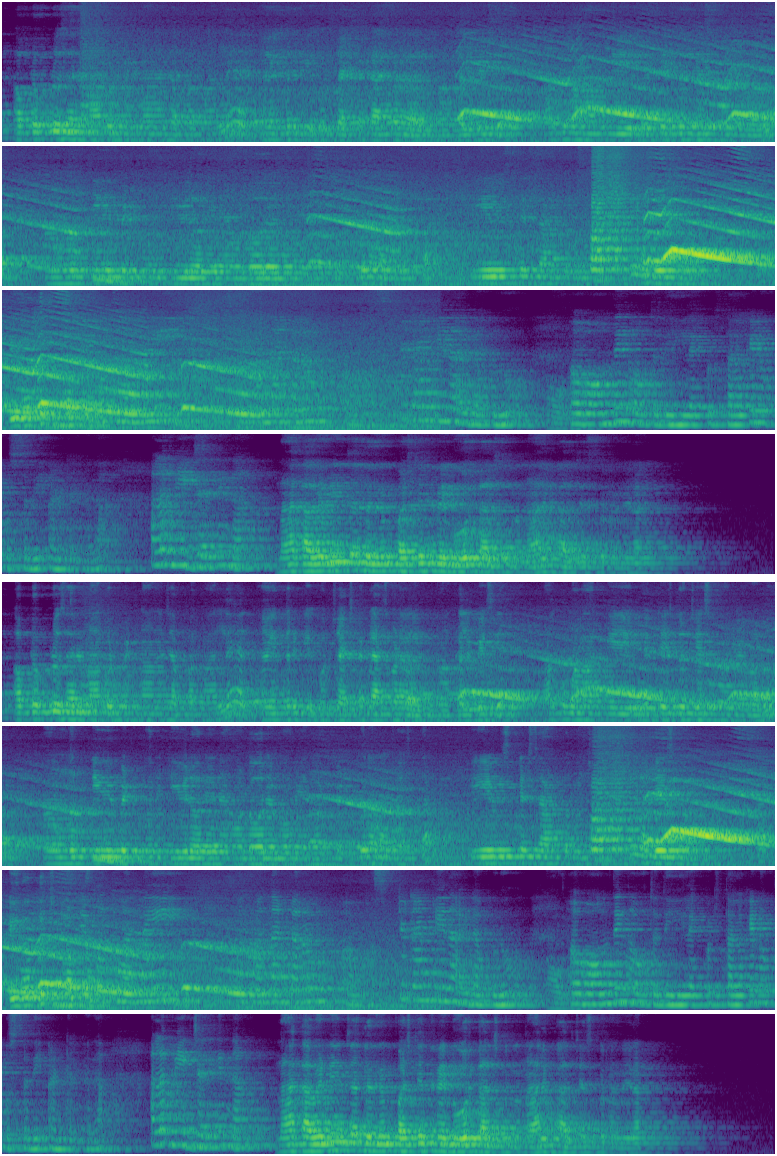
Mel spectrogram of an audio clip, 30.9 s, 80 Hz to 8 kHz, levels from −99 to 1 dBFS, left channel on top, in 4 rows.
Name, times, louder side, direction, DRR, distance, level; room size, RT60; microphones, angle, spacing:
voice 1, 0.1-5.1 5.4-7.8 8.1-12.1 12.4-14.8 15.3-16.5 20.9-21.2 25.9-29.6, right 1 dB, 75° right, -1 dB, 2.1 m, -30 dB
sound 1, 0.8-19.9, left 3 dB, 85° left, 0.9 m, -27 dB
voice 2, 8.6-9.0 16.1-17.3 17.8-24.4 24.7-25.7, right 1 dB, 50° right, 0 dB, 1.9 m, -36 dB
15.0 x 6.5 x 6.1 m, 1.5 s
head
